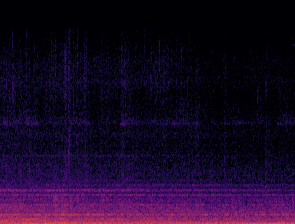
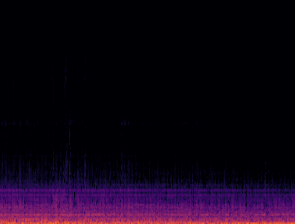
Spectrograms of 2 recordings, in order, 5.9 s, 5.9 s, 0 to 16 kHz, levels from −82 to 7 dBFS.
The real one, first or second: first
